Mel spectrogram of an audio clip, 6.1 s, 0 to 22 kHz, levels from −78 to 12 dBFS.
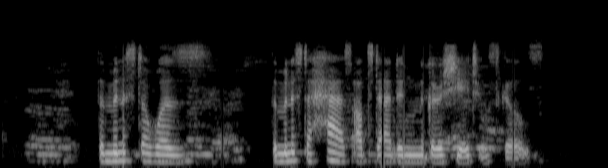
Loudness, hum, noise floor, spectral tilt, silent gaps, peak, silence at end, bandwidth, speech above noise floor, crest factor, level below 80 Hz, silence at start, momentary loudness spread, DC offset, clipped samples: -24 LUFS; none; -78 dBFS; -4 dB/octave; none; -6 dBFS; 0.65 s; 8 kHz; 53 dB; 20 dB; -66 dBFS; 0.3 s; 17 LU; under 0.1%; under 0.1%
